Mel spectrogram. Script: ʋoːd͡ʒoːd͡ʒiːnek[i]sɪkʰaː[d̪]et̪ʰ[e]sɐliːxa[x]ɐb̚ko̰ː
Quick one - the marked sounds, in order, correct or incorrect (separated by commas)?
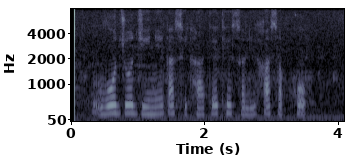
incorrect, incorrect, correct, incorrect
